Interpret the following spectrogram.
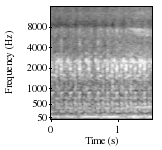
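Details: Hyundai HR diesel idling after fuel filter replacement: steady clatter with even rhythm and low pulsing drone, no stumbling; engine runs normally.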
